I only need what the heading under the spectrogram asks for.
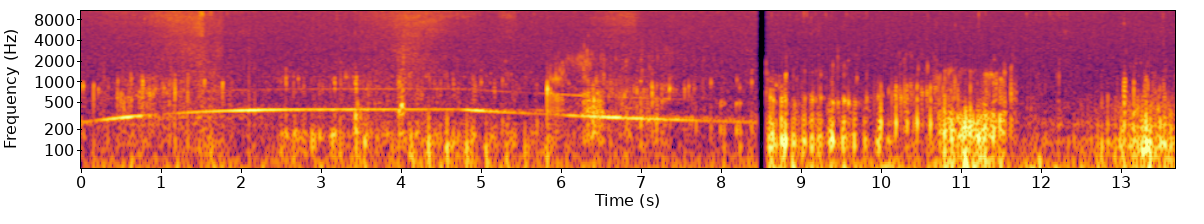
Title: Stomach growling after dinner #viralshortvideo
